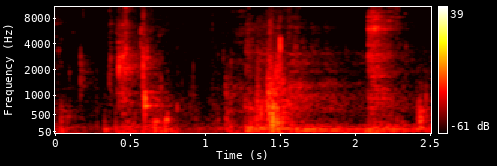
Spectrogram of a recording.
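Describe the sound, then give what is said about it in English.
A few soft, wet sipping and slurping sounds of water being drunk between cake tastings, spaced out over a couple of seconds, with faint liquid squishes and no talking. “Doing a little water here in between each one.”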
